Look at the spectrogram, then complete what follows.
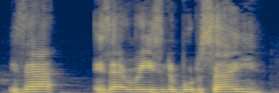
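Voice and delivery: ordinary talk, nothing marked

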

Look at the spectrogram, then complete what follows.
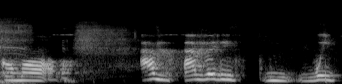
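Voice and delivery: slow, tentative stab at Aberystwyth; unsure pronunciation. Shown as a demonstration. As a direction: sound out average with haltingly. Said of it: "Cómo voy a pronunciar esto".

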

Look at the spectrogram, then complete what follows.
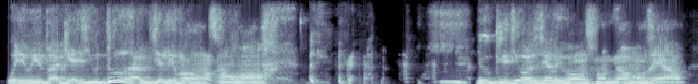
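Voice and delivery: mock French parent, overdone; exaggerated French accent scolding the child; over-the-top French accent. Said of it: "very over-the-top French accents".

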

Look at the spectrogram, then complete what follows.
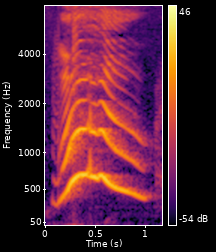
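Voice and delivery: high, loud cheer of delight; excited whoop. Real, not acted. Cheering about seeing the new horror movie, excited whoop. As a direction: whoop like you can't wait.

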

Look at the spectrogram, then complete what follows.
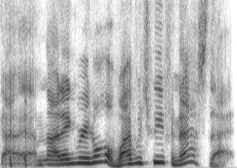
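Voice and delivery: high, defensive protest, plainly annoyed; defensive denial. Retold or imitated. Husband denying anger to wife, high defensive protest. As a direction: squeak out an indignant denial. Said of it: "I'm like".

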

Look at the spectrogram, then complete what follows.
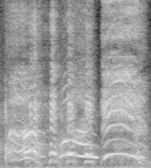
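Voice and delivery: high, loud cackling laugh; wild bandit laugh. Acted. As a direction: cackle like a wild little robber. Robber girl laughs at threat. (râs sălbatic de tâlhăroaică)

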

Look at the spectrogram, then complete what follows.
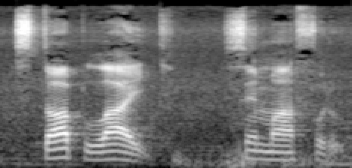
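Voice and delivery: usual speaking voice

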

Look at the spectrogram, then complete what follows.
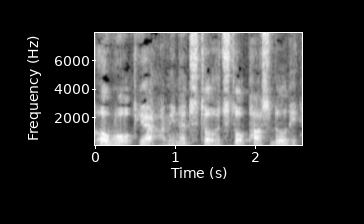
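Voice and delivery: lightly voiced sheepish backpedaling; mock the hedging excuse a little. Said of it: "they backpedal and go".

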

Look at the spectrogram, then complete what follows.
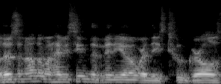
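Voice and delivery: usual speaking voice

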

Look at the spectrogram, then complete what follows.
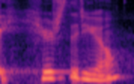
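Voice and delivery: ordinary talk

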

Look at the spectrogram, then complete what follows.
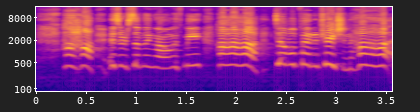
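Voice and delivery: mock giggly texts. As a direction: read the texts as a friend who can't stop giggling. Friend's giggly texts acted out.

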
